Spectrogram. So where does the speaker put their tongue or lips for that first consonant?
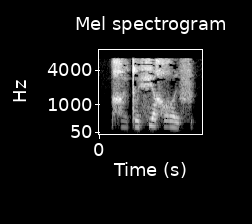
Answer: uvula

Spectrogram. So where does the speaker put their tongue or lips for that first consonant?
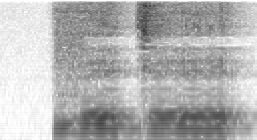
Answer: lips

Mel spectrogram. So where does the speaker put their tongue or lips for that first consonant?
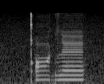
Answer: uvula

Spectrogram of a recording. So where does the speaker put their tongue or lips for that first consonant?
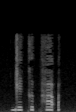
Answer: velum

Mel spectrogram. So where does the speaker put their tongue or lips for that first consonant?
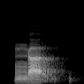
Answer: velum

